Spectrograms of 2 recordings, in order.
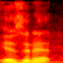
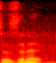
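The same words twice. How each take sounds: First: "isn't it?" pushed higher and louder with a mocking rise. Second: Said in the usual way. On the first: Mocking his own habit of saying "isn't it?". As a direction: catch yourself and echo "isn't it?" with a mocking lift. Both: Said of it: "There I was with the "isn't it?".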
